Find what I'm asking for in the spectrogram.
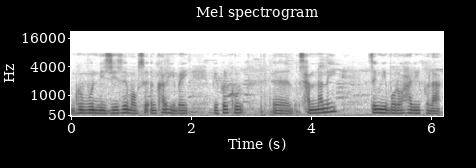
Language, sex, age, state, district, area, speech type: Bodo, female, 45-60, Assam, Udalguri, urban, spontaneous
